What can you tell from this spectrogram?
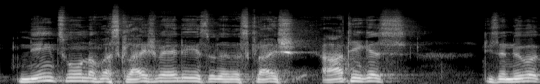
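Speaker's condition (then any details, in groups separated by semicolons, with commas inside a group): Parkinson's disease; needs much training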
